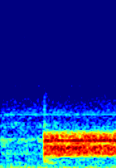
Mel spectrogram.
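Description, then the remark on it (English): A low background hiss, then about half a second in a steady, buzzy distortion product tone switches on and holds unchanged to the end, sitting just above the quiet noise floor. “So I'm going to play a little clip here that shows the distortion product at the noise floor.”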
